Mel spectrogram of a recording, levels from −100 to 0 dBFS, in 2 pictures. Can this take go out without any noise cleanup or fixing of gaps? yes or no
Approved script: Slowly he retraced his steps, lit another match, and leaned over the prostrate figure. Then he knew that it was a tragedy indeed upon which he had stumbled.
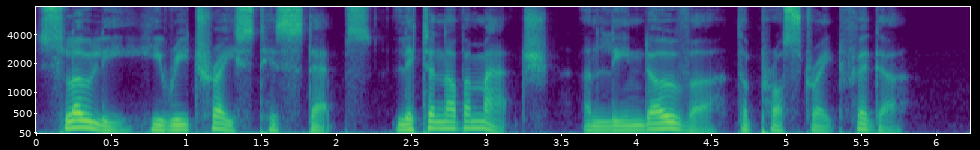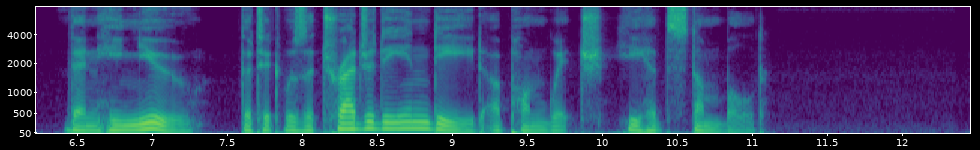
yes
